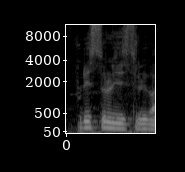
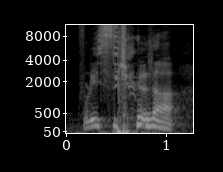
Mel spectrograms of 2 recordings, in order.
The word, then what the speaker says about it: 브리스길라: 브리스리스가 아니고 누구예요? 발음이 막 세요. 영화 배우 브리스길라 아굴라가 바울과 고린도에서 동행을 합니다.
